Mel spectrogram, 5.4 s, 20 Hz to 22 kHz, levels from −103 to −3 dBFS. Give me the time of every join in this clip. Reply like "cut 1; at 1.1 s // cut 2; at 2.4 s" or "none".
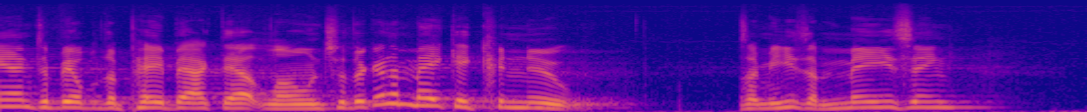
cut 1; at 3.7 s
